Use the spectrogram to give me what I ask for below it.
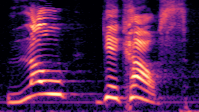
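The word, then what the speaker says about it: λογικός: The word reasonable in Greek is pronounced logikos, meaning rational or logical.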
